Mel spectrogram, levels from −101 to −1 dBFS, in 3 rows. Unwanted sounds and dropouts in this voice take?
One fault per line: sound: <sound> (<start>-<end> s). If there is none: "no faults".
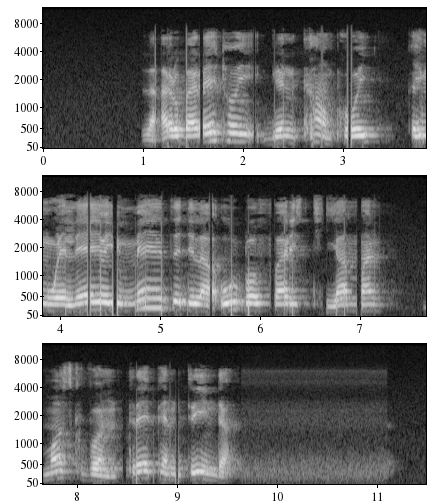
no faults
